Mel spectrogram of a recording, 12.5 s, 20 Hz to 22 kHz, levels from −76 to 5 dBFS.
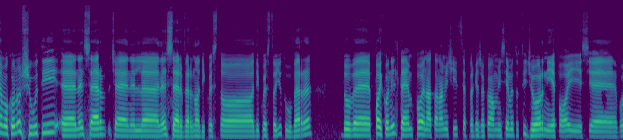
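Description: Speech, and from 7.74 to 10.66 s it goes dull and muffled because de-emphasis was applied wrongly. A treble cut that should only undo pre-emphasis landed on audio that didn't need it, so the top end slopes away smoothly, about 8 dB down at 10 kHz.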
